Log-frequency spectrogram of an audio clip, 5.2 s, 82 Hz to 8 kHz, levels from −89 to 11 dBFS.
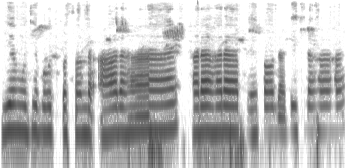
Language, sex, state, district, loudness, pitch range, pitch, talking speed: Hindi, female, Bihar, Purnia, -24 LUFS, 210-225 Hz, 220 Hz, 140 wpm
